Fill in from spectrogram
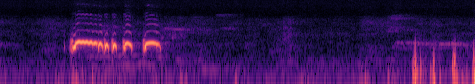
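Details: Female zebra dove calling to attract a male: a quick cooing phrase of a high opening note followed by rapid warbled beats and a final drawn note, then low knocking taps near the end.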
